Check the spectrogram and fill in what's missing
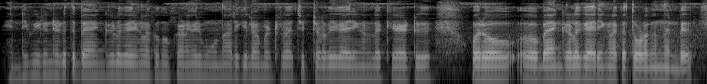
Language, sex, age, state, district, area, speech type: Malayalam, male, 18-30, Kerala, Kozhikode, rural, spontaneous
